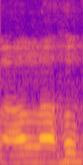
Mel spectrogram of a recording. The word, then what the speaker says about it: Allah: lagu India ya Allahu Allahu bukan itu zikir lafaz Allah Coba baca Allah sudah bacanya Allah ya Al Allah itu bukan dia lam ketbu lam Allah harus disambung bukan mati dia Allah secara huruf alif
